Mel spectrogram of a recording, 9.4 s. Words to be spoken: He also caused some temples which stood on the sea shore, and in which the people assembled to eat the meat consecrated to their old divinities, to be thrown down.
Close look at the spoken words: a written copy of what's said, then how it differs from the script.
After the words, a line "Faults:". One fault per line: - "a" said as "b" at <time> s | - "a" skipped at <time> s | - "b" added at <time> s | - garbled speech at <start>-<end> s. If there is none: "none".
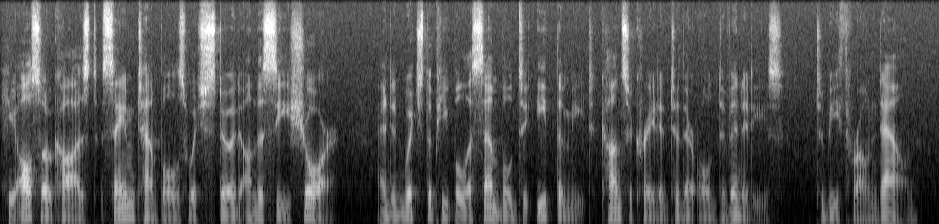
He also caused same temples which stood on the sea shore, and in which the people assembled to eat the meat consecrated to their old divinities, to be thrown down.
Faults:
- "some" said as "same" at 1.0 s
